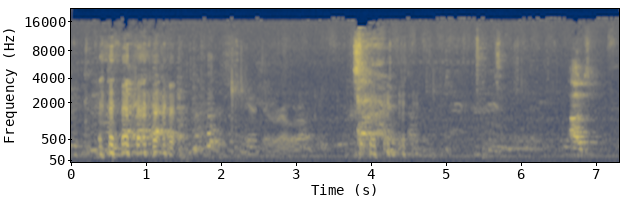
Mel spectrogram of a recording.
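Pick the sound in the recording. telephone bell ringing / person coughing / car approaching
person coughing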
